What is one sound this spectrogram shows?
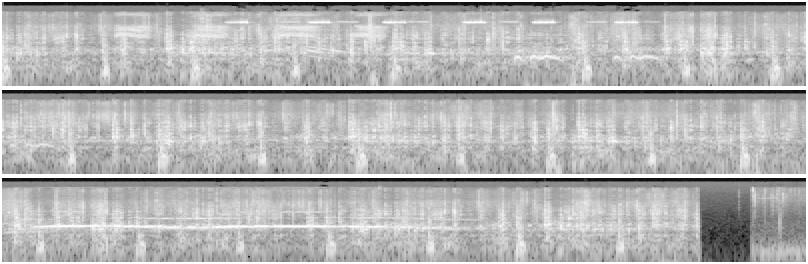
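A wooden cart rattles and clatters steadily as it rolls along.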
